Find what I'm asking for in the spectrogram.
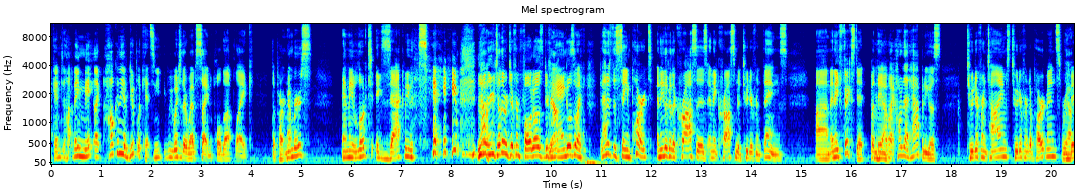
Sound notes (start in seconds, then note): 7.2 chuckles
